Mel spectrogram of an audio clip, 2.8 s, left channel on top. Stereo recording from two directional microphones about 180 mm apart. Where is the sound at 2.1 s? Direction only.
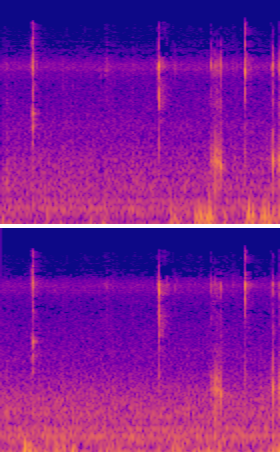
5° left (ahead or behind).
